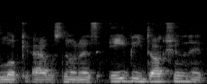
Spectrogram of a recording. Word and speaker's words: abduction: at what's known as abduction and adduction. This is borrowed from Latin, where AB means away and AD means toward. So there's no confusion. I'll make sure that I pronounce them as abduction, adduction.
